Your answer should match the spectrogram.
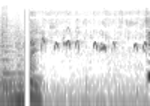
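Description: Music stops abruptly about a third of a second in, followed by a brief falling swoop. After that, a duckling peeps in quick runs of short, high calls.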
